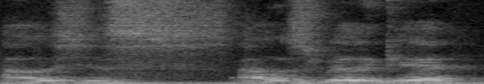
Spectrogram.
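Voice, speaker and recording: A man's voice: mid-range voice, little pitch movement, slow, warm tone. A young adult man from Malawi giving casual, conversational answers as an interview guest. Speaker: interview guest, former tennis player. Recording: very echoey room, distant mic, some noise.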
